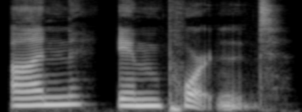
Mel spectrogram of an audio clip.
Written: unimportant

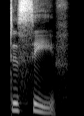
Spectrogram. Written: deceive

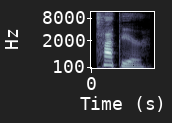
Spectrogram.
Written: tapir

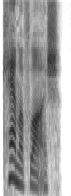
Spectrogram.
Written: camouflage

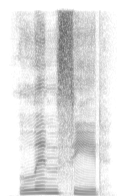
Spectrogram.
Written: linseed

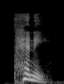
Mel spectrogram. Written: penny

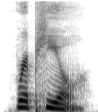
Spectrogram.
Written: repeal

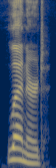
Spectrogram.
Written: leonard

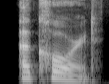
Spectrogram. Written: accord

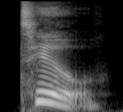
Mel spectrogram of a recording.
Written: till

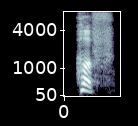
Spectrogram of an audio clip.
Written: hoof

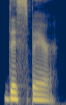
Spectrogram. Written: despair

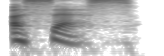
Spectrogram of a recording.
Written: assess

